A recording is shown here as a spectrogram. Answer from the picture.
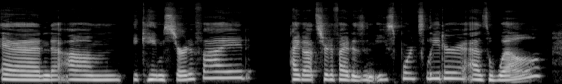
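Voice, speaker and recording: A woman with an American accent talks at a fairly slow pace. Hers is an unremarkable speaking voice with ordinary pitch variation. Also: very even loudness. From US South, Rio Grande Valley, Texas. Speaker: school librarian. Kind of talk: interview conversation.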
